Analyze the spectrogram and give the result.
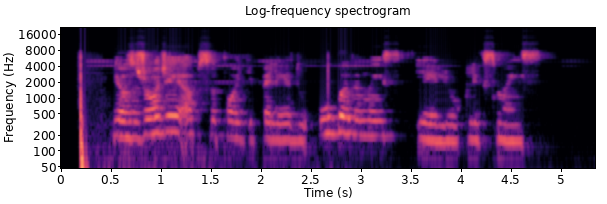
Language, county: Lithuanian, Marijampolė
